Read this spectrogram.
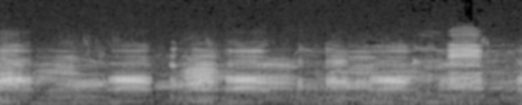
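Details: Several hundred blue wildebeest in one herd, recorded at medium close range: a steady stream of resonant, bleating honks, each about half a second to a second long, overlapping with one another and with hardly a pause.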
